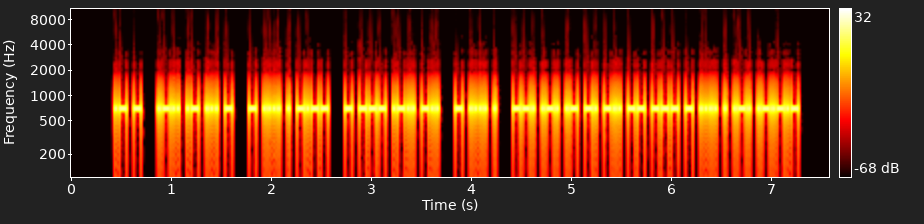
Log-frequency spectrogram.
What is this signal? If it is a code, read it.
Morse code, heard as a keyed tone, about 49 wpm, 700 Hz. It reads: AT LAST THEY TOLD THE GRANDMOTHER.
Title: Sentences from Top 1200 Words 50wpm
